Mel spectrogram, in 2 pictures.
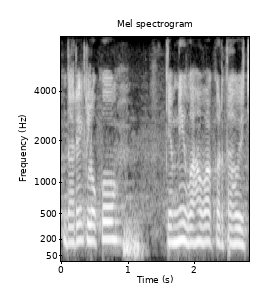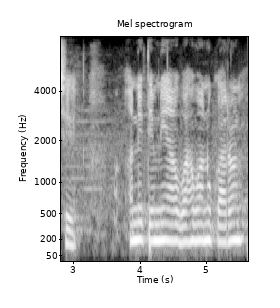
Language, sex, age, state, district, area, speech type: Gujarati, male, 18-30, Gujarat, Valsad, rural, spontaneous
